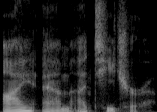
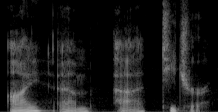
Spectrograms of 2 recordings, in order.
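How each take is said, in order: First: Faster still, slightly choppy between the words. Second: Faster, with the words still somewhat separated. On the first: "speed it up again. It still sounds a little bit awkward" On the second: "you can speed this up"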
